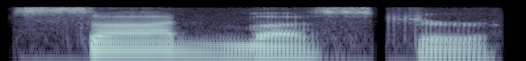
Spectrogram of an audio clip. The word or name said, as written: sodbuster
